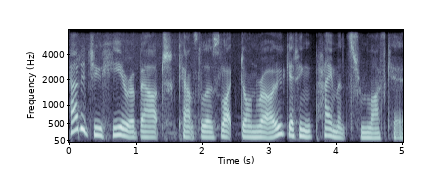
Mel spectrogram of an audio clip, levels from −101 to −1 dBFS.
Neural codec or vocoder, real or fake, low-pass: none; real; 7.2 kHz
